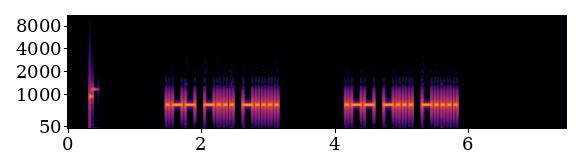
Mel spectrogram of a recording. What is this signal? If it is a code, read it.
Morse code, heard as a keyed tone, about 25 wpm, 700 Hz. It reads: WB6 WB6
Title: USA Call Sign Prefixes - Repeated 2x - 25wpm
